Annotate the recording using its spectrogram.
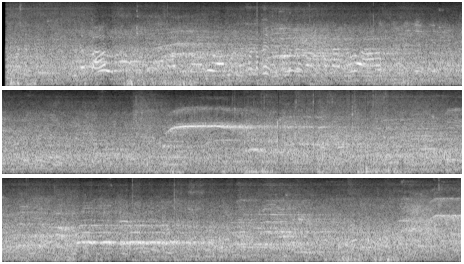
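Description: A crowd of young spectators chatters and shouts in a large echoing hall.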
